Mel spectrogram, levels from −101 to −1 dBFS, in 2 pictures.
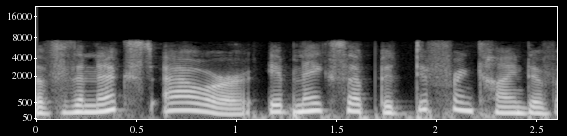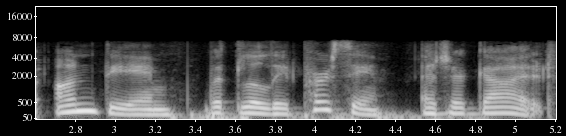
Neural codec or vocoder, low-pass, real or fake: codec, 24 kHz, 0.9 kbps, WavTokenizer, medium speech release version 1; 7.2 kHz; fake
